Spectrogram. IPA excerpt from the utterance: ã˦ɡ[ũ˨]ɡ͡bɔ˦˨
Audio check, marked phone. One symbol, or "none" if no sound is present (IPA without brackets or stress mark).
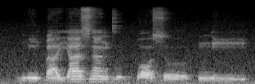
u˨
